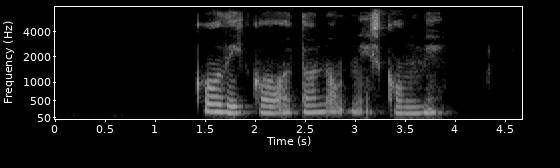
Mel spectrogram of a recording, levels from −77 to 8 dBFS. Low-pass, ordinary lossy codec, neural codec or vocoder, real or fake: 7.2 kHz; Opus, 24 kbps; none; real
